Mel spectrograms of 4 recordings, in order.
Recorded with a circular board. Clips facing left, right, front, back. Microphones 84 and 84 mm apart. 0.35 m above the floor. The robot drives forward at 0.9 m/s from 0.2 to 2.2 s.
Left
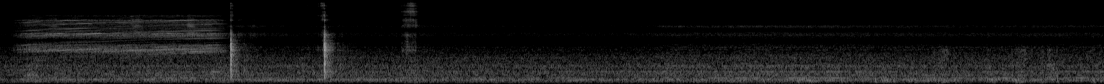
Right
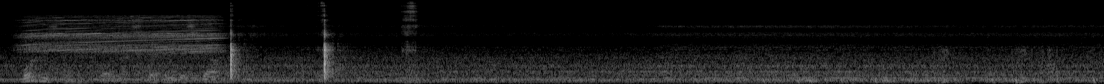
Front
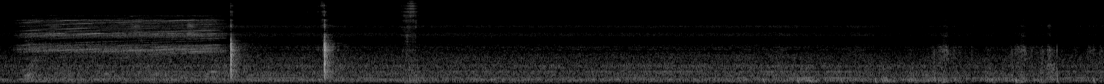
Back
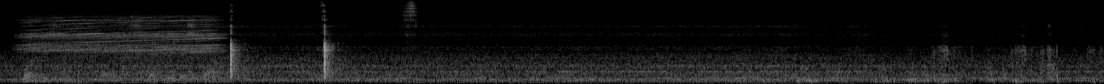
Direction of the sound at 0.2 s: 115° right.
